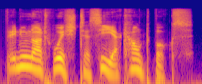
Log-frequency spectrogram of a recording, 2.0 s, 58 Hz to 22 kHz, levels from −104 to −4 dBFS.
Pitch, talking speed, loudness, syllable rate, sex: 155 Hz, 235 wpm, -17 LUFS, 4.9 syllables/s, male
